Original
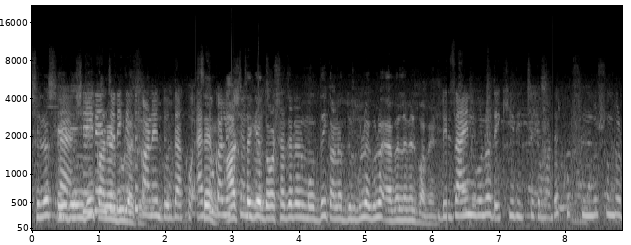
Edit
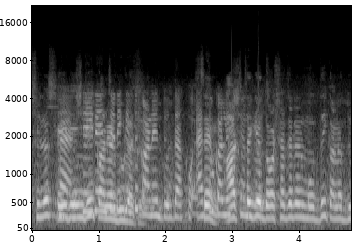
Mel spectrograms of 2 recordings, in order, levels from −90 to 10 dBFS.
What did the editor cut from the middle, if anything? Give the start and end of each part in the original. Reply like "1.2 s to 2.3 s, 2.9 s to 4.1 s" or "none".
none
